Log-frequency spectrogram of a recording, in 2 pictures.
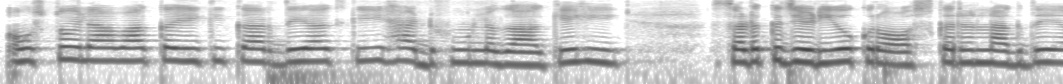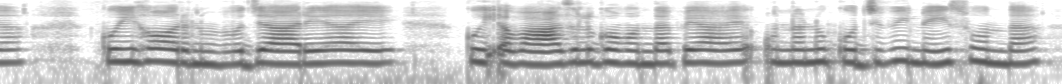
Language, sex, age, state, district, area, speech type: Punjabi, female, 18-30, Punjab, Tarn Taran, rural, spontaneous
